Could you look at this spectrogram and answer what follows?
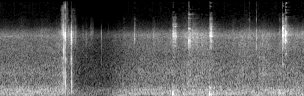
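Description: Sharp little clicks and taps of a hex screwdriver and metal tray parts knocking together during assembly: a quick double click about a second in, a few more in the middle, and one near the end, over a steady background hiss.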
